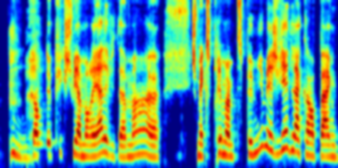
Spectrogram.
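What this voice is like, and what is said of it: Slight Montreal Quebec French accent. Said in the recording (French): “ce petit accent qu'on entend très très très légèrement nous vient d'où ... Alors, très, très léger, oui. ... il peut être plus lourd. Donc, il vient de Montréal.”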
